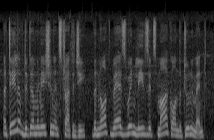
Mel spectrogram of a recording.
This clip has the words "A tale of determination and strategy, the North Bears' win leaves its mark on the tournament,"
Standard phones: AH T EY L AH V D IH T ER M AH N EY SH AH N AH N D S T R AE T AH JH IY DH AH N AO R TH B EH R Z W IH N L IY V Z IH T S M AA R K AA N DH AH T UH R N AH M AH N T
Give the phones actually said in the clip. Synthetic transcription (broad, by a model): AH T EY L AH V D IH T ER M AH N EY SH AH N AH N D S T R AE T AH JH IY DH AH N AO R T B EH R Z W IH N L IY V Z IH T S M AA R K AA N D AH T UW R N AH M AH N T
